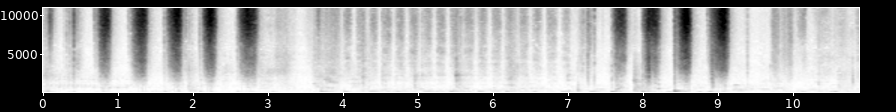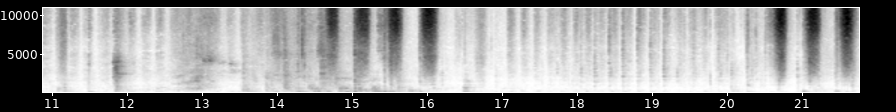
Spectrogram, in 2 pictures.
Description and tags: prise de son de feuille frotte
